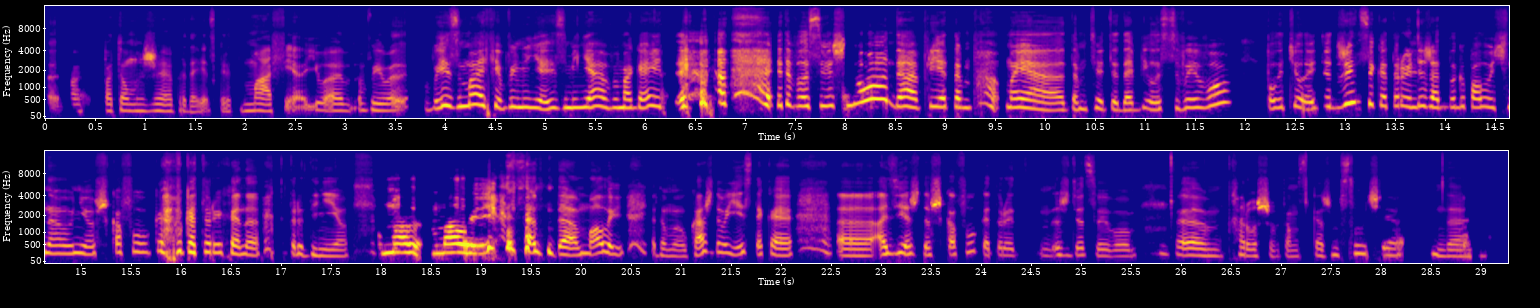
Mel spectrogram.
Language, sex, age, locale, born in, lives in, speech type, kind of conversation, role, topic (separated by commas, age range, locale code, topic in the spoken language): Russian, female, 35-39, ru-RU, Russia, United States, conversation, unstructured, none, Почему важно уметь вести переговоры о цене?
